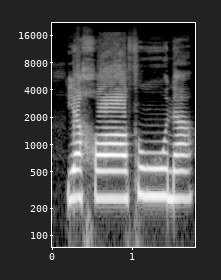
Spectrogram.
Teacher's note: مد الف اپنے پیچھے والے حرف کا حکم لیتا ہے تفخیم میں اور ترقیق میں، تو ہم خا کو اور مد الف کو دونوں کو بھاری آواز میں پڑھیں گے · کلمت یخافون یہاں حرف الخا ہے. خا کی ادائیگی حلق کے اوپر والے حصے سے ہے. خا حروف تفخیم میں سے بھی ہے، تو ہم یہ حرف کو بھاری آواز میں پڑھیں گے.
